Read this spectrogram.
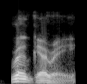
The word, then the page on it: roguery: British English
